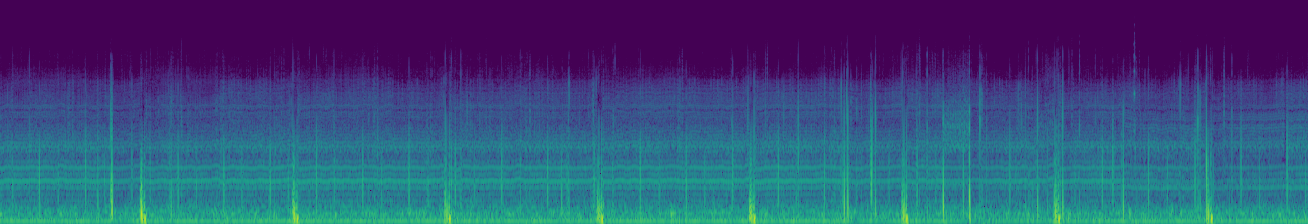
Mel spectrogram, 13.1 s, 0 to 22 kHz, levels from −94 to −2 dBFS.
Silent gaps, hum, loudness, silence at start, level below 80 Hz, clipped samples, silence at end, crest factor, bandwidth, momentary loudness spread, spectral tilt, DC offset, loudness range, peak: none; none; -30 LUFS; 0 s; -34 dBFS; under 0.1%; 0 s; 26 dB; 6.2 kHz; 9 LU; -9.5 dB/octave; under 0.1%; 2 LU; -2 dBFS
